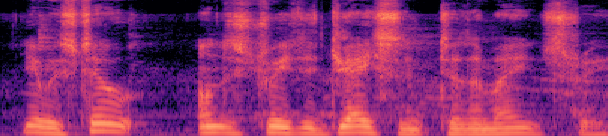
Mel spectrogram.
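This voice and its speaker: Somewhat breathy, a man with an English accent speaks at a moderate pace. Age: 60s. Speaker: travel vlogger. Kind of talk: casual vlog narration. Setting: outdoors on a street at night. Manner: rambling, chatty.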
